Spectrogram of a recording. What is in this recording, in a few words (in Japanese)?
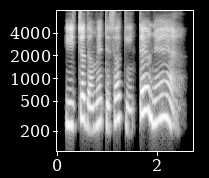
女の子 台詞, ASMR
